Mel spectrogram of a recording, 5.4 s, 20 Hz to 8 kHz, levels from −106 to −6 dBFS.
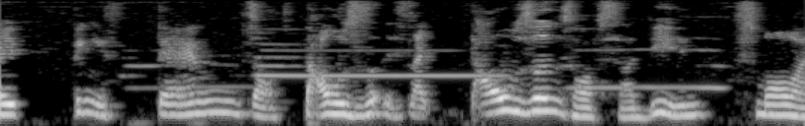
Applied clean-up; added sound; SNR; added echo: classical method Wiener filter.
